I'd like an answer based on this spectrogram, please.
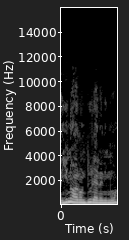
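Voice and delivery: small, high, soft little voice. Recounting Anderson's answer to a fight wager, done in his little voice. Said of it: "He got that little voice".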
